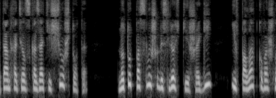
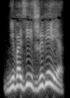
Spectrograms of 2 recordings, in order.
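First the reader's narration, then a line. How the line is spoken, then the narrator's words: Shouted. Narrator (Russian): крикнул комбат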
